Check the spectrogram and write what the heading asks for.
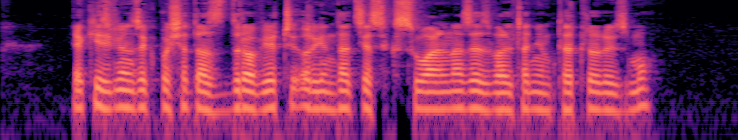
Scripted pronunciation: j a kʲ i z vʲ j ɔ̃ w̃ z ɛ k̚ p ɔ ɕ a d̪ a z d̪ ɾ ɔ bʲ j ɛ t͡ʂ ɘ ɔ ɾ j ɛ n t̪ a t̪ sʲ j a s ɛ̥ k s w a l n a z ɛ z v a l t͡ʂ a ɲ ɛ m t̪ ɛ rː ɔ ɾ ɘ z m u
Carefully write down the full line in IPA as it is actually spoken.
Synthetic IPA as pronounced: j a kʲ i z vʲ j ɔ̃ w̃ z ɛ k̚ p ɔ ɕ a d̪ a z d̪ ɾ ɔ vʲ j ɛ t͡ʂ ɘ ɔ ɾ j ɛ n t̪ a t̪ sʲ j a s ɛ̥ k s u a l n a z ɛ z v a l t͡ʂ a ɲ ɛ m t̪ ɛ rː ɔ ɾ ɘ z m u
